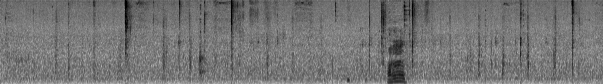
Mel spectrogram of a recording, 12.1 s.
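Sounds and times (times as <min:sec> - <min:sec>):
person chewing with wet clicks: 0:01.0 - 0:11.7.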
